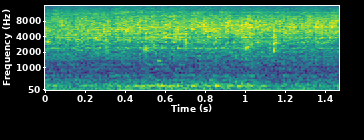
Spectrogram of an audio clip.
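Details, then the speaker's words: Delta single-handle faucet after replacing the RP50587 valve cartridge to cure squeaking/grinding: cold water running with only a smooth, even rush and no squeak or grinding; normal quiet faucet flow. "you got your cold let it run for about three minutes in case there's anything in there let that just clean itself out as you can see it's quiet no more noise"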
